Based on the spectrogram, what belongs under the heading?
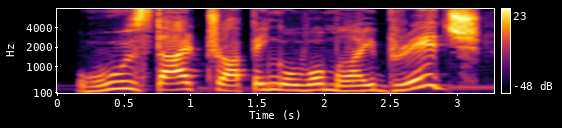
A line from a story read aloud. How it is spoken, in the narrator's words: roared the troll from underneath the bridge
